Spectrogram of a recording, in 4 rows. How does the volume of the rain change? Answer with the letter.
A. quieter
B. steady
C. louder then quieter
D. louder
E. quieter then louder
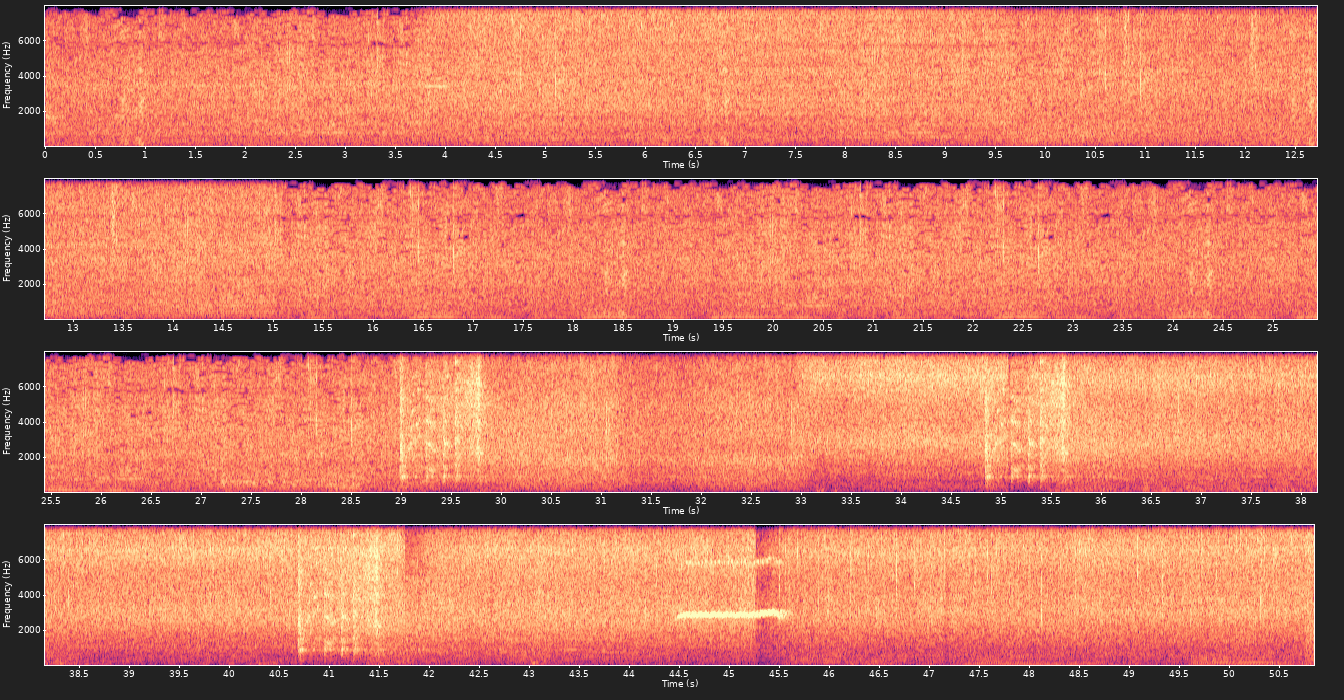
B.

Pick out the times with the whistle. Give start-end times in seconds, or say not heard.
44.5-45.7.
